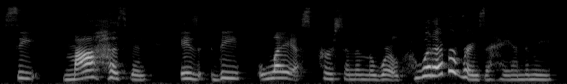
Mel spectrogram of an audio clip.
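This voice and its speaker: Casting: woman playing naive young wife, slightly high voice, confiding and halting, emotional stage monologue. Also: lively intonation, fairly bright tone. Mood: defensive, insistent. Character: anxious young Southern wife, naive, defending her husband. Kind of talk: dramatic monologue in speech competition.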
